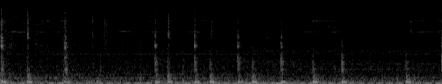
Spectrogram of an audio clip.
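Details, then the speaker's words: 2007 Suzuki XL-7 power window, door open: switch clicks, then irregular faint clicks and short buzzing bursts from inside the door as the motor strains without moving the window; stalled window motor, cause not found. "hear the motor trying to move inside there the switch actually clicks you can hear the window motor trying to move"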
